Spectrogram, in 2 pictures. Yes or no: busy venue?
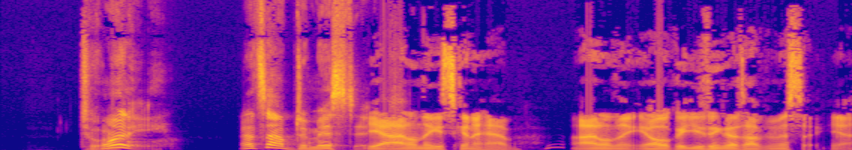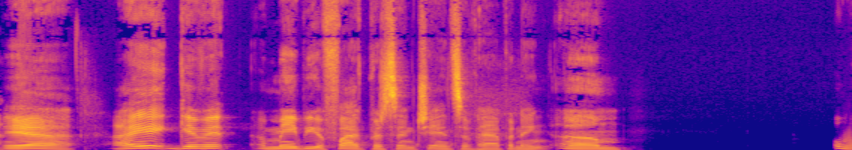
no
